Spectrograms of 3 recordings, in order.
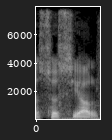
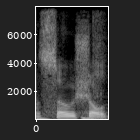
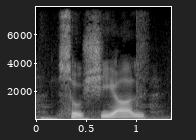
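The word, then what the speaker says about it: social: پس ما سوسیال فرانسه هستش، برگرفته از تلفظ فرانسه، از اونایی که میخوان این رو به صورت انگلیسی ادا بکنن باید بگن سوشال، سوشیال نداریم، انگلیسی نمی باشد، سوشال، شل.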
